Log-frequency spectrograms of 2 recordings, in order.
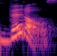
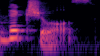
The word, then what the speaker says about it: victuals: from the French vital, but its Latin origin was victualis, and scholars thought the modern edition should reflect that. Though the new spelling eventually stuck, the general public didn't change the pronunciation to match it. So it's victuals, not victuals.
